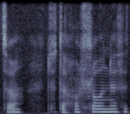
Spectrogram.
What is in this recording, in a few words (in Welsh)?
"hollol", Welsh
